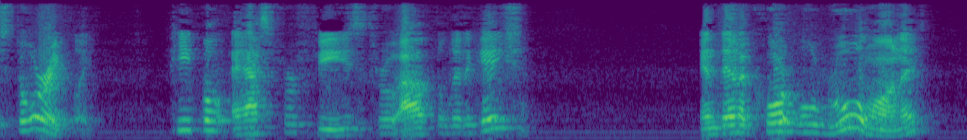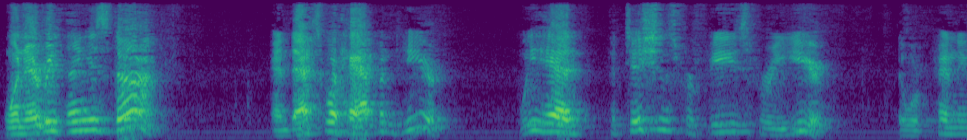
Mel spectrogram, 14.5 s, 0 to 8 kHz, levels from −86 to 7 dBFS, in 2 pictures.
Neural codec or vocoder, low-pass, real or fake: none; 7.2 kHz; real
